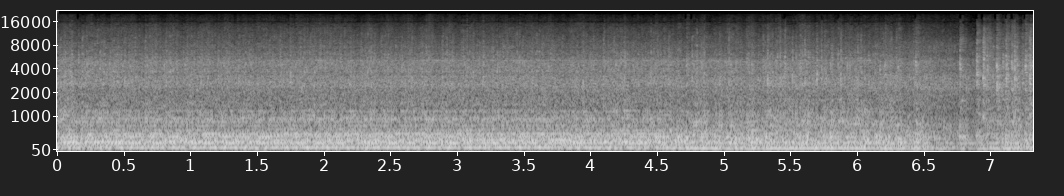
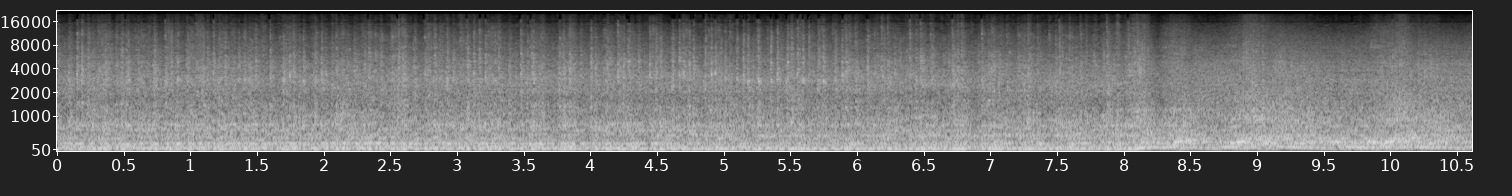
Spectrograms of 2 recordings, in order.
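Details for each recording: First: Loud, lumpy V8 idle that stumbles and dips near the end: a cold 327 small-block Chevy (about 360 hp, smaller cam) running rough from a faulty carburetor while jets and float level are being adjusted. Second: Deep, even V8 rumble pulling cleanly through repeated blips and settling back without stumbles or pops with a working carburetor; the engine runs healthy.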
